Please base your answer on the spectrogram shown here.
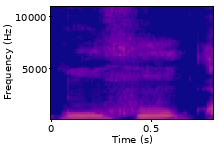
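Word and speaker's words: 於戲: 呜呼呜呼这两个字呢，在这儿呢，它写作叫鱼戏，鱼戏呢，但它要发音要读呢，要读呜呼啊，就是呜呼。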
